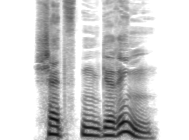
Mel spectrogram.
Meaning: inflection of geringschätzen: 1. first/third-person plural preterite 2. first/third-person plural subjunctive II
- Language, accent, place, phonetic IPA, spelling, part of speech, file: German, Germany, Berlin, [ˌʃɛt͡stn̩ ɡəˈʁɪŋ], schätzten gering, verb, De-schätzten gering.ogg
